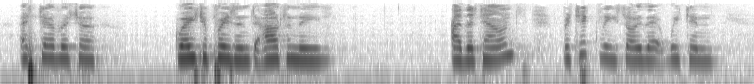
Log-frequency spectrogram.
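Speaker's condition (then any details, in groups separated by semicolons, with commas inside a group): Spastic cerebral palsy; born 24 weeks premature, not from lack of oxygen, multiple corrective procedures, mixed success; muscular tiredness and weakness, fluctuating fatigue, subtle learning deficits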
